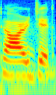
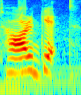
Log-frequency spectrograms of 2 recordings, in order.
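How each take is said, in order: First: The g is said as a soft j. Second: The g is said as a hard g. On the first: The speaker calls it wrong. "Not" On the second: The speaker calls it right. "So it is"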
